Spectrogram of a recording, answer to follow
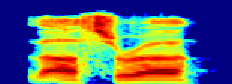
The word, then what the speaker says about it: Asura: Asura, yeah, Asura. Okay. Okay. If anyone wants to challenge me on that, fine, let's go for it. But it depends on what you're looking for. The Asura, you're going to get the population.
